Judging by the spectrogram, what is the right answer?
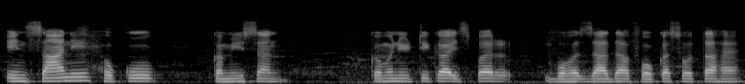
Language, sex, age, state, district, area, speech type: Urdu, male, 18-30, Uttar Pradesh, Ghaziabad, urban, spontaneous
